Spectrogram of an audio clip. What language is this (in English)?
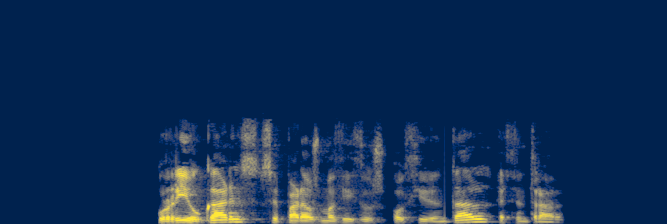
Galician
